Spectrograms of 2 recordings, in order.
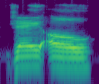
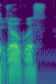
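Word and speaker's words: Jogues: I forgot how you would say that in French. She's speaking too many languages. Jougues. It's French. I forgot that's pronounced. Jougues. Yeah, Jougues.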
